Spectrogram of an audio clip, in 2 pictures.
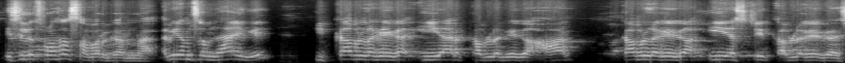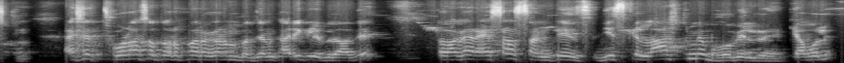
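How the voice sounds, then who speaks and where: Man teaching with a class behind. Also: high voice. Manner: explains slowly, asks the class questions and answers them himself. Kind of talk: classroom grammar lesson.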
